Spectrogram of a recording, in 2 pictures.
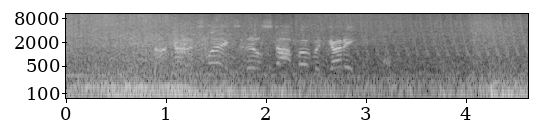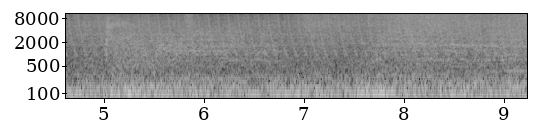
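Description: Laser blasts crackle and boom.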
